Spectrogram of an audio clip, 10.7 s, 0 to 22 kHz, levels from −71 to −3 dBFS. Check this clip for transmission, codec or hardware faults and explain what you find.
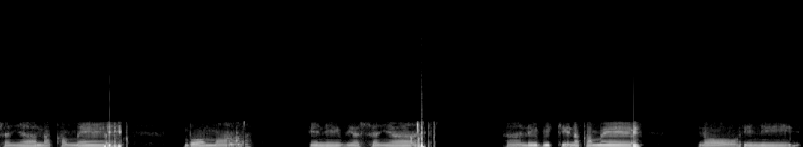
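Two faults are present, both from a GSM link.

The GSM full-rate codec affects the whole clip. The speech is band-limited to 200 Hz to 3.6 kHz. The coder rebuilds the voice from a vocal-tract model driven by sparse regular pulses, which fits a 13 kbps full-rate coder. The damage is plainly audible as a buzzy, gravelly roughness throughout.

GSM bit errors occur four times: 1.38 to 1.73 s, 3.00 to 3.28 s, 5.46 to 5.82 s and 8.39 to 8.52 s. Corrupted filter, pitch and gain values reach the decoder. Frames warp or jump in level. The speech squawks, pops and gargles. The third burst sounds heaviest.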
